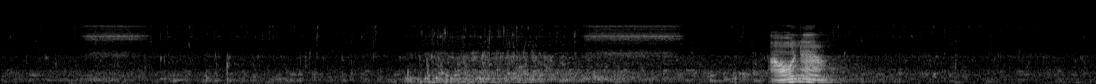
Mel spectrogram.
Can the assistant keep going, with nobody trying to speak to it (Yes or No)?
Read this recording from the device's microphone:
No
